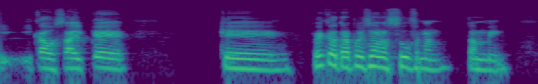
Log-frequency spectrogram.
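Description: Fairly even intonation marks a man's speech, which moves at a moderate pace. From Puerto Rico, Barranquitas (rural). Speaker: tech mentor and investor. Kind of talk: interview conversation. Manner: halting, many repetitions.

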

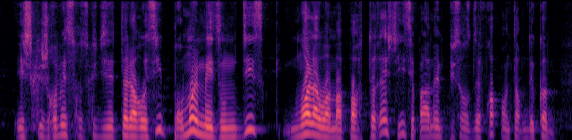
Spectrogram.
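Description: The speech races along at a very fast pace with hardly any pauses, its loudness swinging widely and its pitch varying in an ordinary way, in a dry, close sound with no echo. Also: man, fairly high pitch for a man. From France, Champigny (Val-de-Marne, Paris suburbs). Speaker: independent rapper. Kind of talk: casual chat.

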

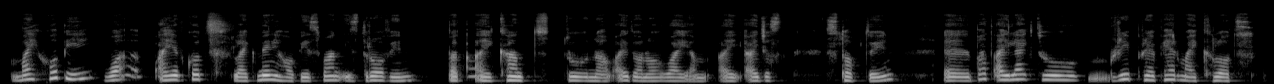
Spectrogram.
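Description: Speaking at a fairly slow pace with a Turkish accent, a woman has a medium pitch, ordinary pitch variation and a dark, mellow tone, with a dry, close sound with no echo and a quiet background. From Turkey. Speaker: ESOL student. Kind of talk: self-recorded personal monologue. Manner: halting, non-native pauses.

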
